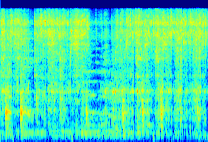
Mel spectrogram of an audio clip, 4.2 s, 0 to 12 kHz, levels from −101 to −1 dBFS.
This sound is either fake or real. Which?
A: real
